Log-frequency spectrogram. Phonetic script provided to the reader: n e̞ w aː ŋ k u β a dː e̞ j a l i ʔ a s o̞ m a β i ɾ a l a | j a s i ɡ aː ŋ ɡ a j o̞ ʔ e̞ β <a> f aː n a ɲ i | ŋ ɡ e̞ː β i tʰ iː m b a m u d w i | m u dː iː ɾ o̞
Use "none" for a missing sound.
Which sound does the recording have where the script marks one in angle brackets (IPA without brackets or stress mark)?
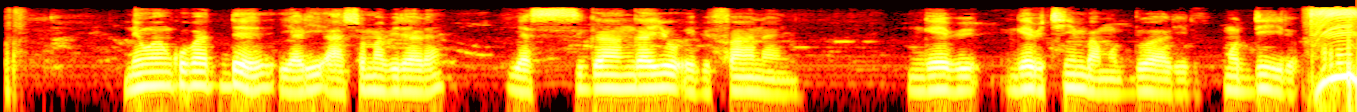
i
